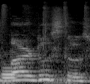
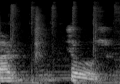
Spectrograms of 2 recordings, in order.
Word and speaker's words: Bardutsos: Andreas Bardustos, right? How do you pronounce it? Bardutsos. It's not ST, it's TS. Chos, Bardutsos.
